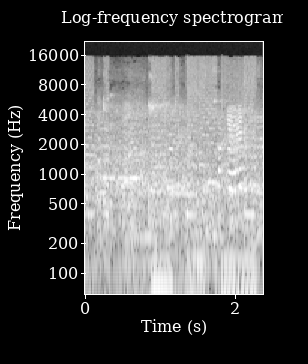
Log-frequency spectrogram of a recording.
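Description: A volleyball thudding as it is played during a rally, over background music with a steady bass and voices from the crowd.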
